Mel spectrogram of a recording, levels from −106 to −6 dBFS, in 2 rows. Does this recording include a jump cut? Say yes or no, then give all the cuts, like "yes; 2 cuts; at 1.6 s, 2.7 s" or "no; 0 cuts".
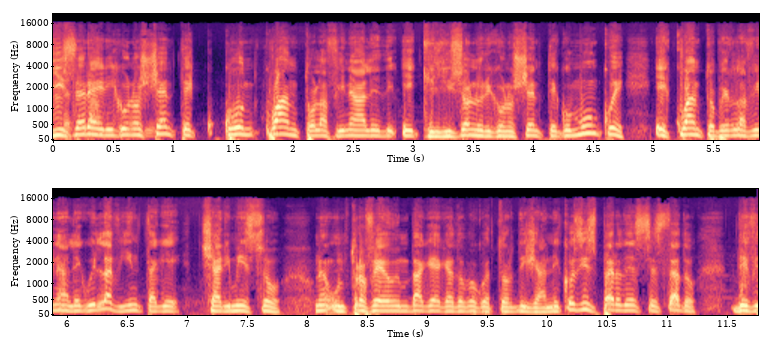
yes; 3 cuts; at 2.9 s, 7.0 s, 8.1 s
